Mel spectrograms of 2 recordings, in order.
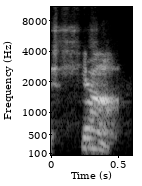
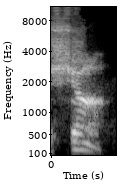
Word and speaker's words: Xia: uh in Chinese history which is called the Sha uh that's spelled xia in modern Western romanization system the pinion system of of spelling Chinese words the Sha uh the Sha is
